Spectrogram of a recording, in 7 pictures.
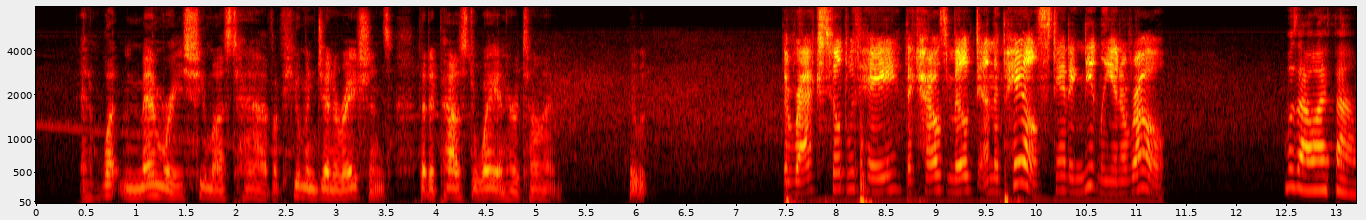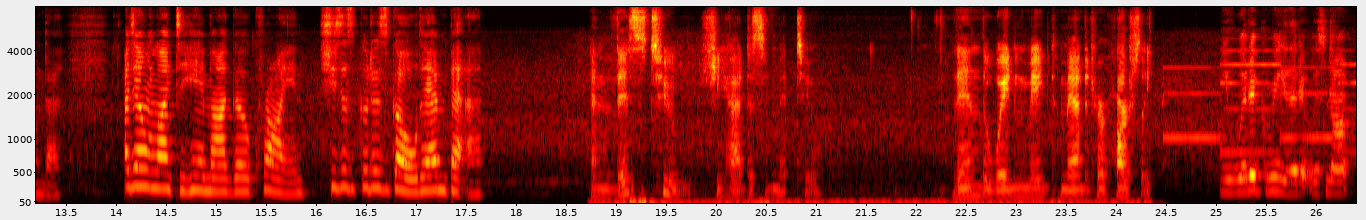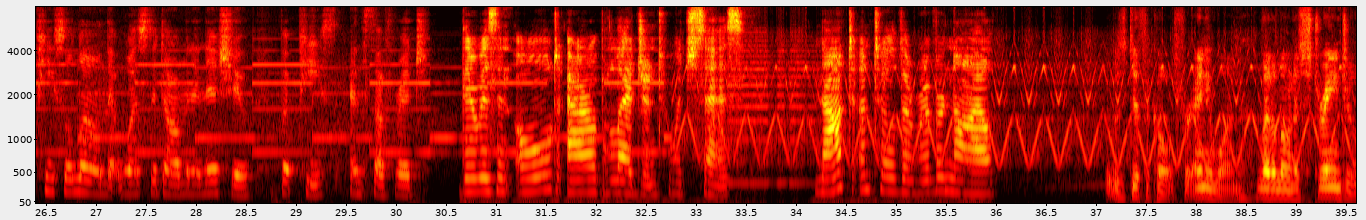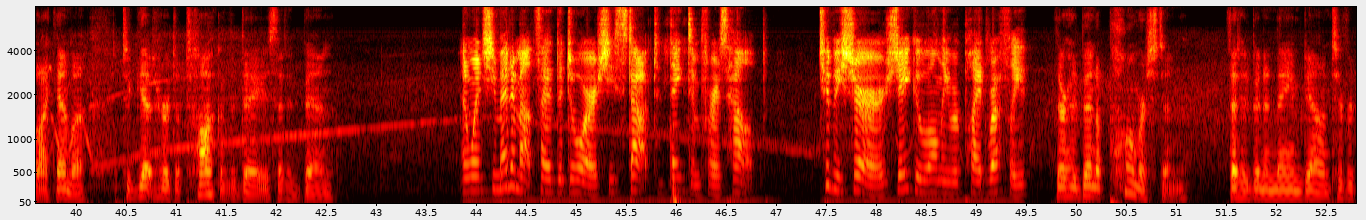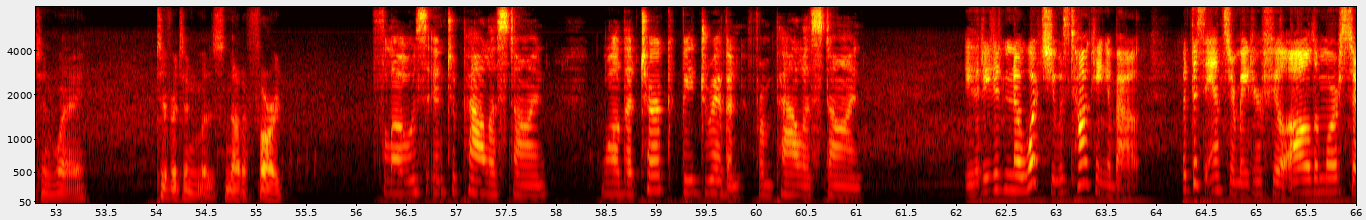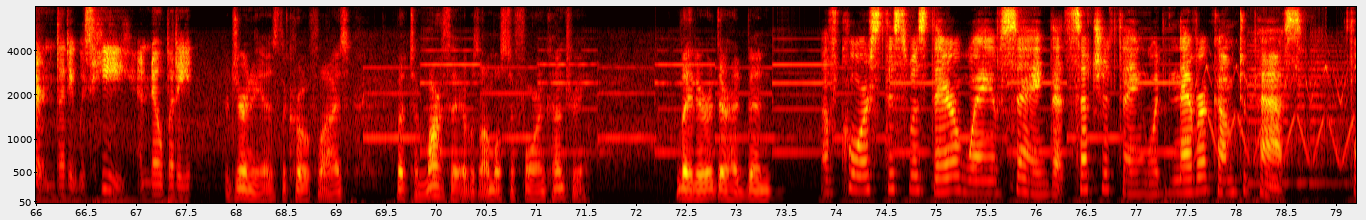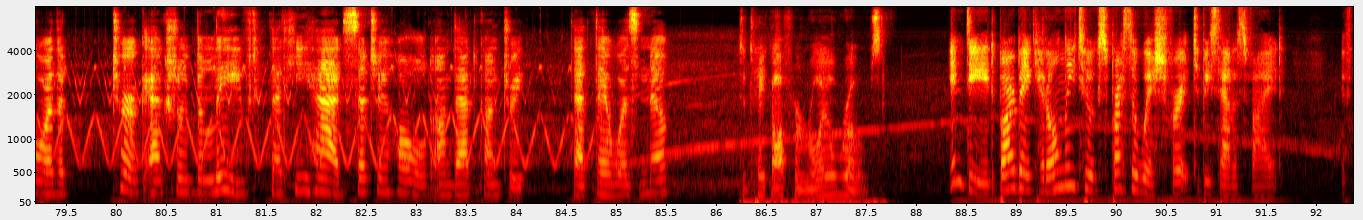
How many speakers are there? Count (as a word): six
